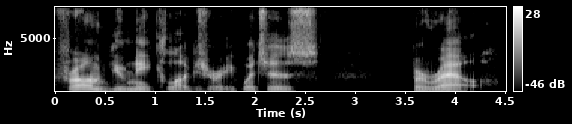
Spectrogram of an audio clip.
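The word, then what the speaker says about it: Beril: I think it's pronounced Burell. B E R I L.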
